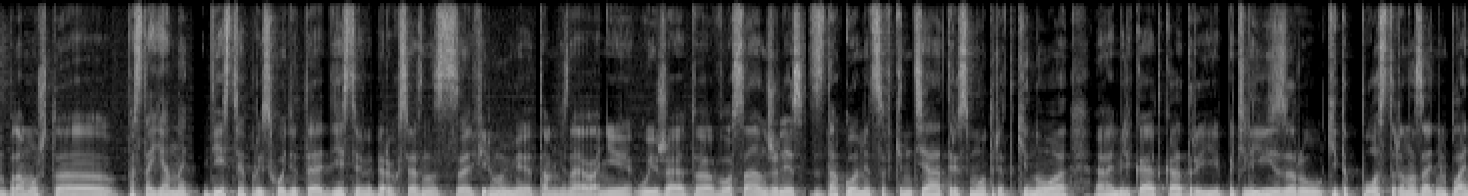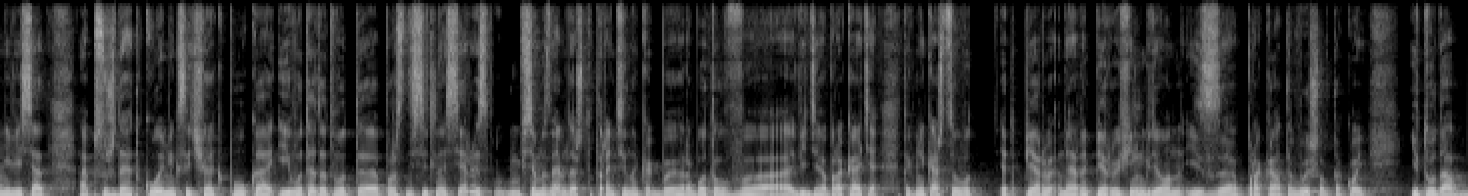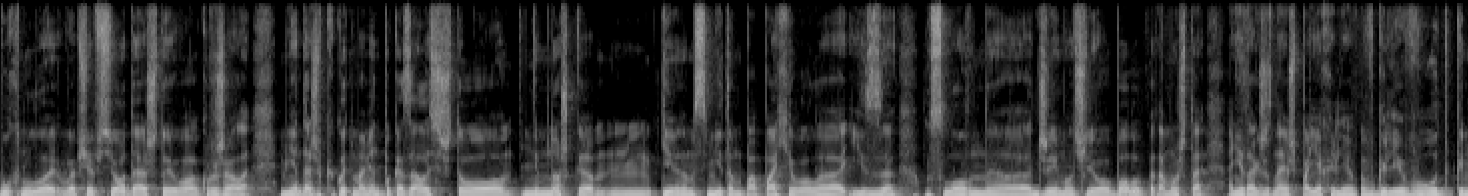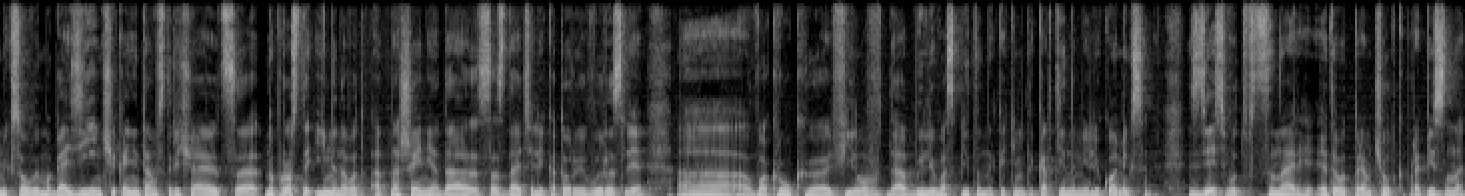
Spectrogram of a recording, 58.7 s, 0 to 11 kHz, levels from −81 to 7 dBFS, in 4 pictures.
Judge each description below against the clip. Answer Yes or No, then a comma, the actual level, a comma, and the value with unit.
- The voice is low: Yes, low, 120 Hz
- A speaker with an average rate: Yes, average, 140 wpm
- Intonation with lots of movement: No, average, 4.2 semitones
